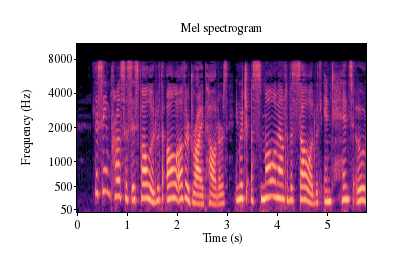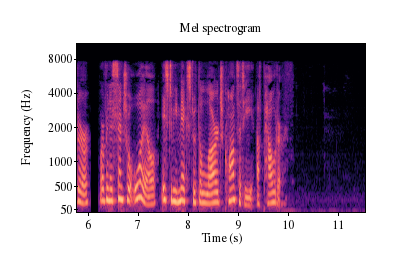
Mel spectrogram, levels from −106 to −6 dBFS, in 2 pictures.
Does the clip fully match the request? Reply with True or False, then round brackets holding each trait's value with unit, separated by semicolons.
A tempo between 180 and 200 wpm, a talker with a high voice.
True (185 wpm; 235 Hz)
